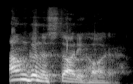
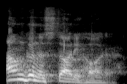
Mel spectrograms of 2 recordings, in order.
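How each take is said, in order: First: Going to is reduced and blended into gonna. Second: Going to is reduced and blended into gonna.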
